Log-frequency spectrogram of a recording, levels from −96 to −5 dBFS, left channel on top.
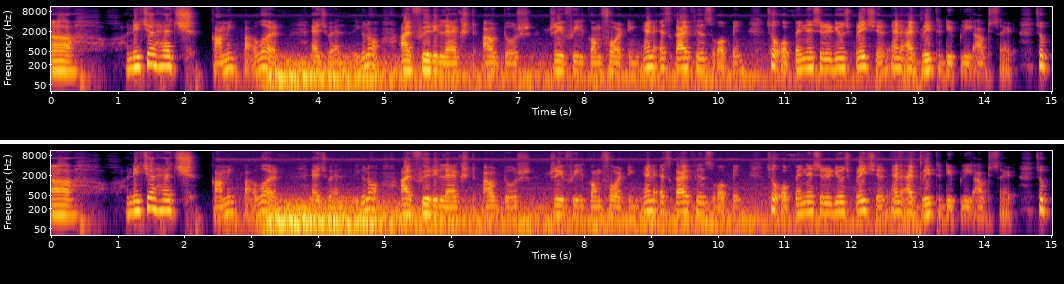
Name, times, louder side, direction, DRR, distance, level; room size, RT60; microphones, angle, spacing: voice 1, 0.0-2.2 2.4-3.4 3.7-7.2 7.5-14.9, left 1 dB, 10° left, 0.7 m, -22 dB
Thunder, 2.5-13.1, right 4 dB, 85° right, 0.5 m, -26 dB
5.0 x 2.5 x 4.0 m
head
